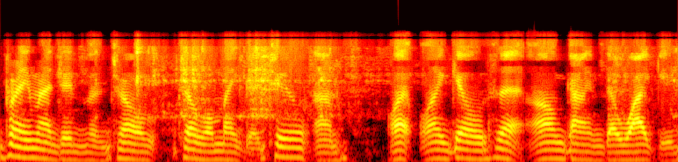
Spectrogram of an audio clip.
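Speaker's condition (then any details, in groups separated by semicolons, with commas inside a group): Cerebral palsy; attending therapy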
